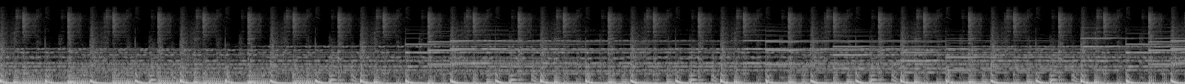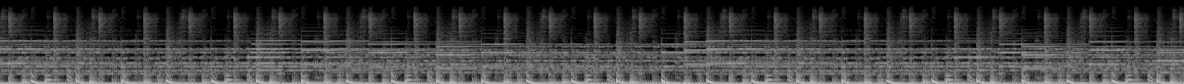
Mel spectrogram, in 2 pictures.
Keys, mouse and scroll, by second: 0.2 click, 1.3 click, 2.1 click, 2.4 click, 2.9 click, 5.1 click, 7.2 click, 7.6 click, 9.4 click, 9.5 click, 9.9 ctrl+z, 9.9 click, 10.9 click, 11.9 ctrl+z, 12.7 click, 14.0 click, 15.2 click, 15.2 click, 16.5 click, 17.4 click, 18.7 click, 19.5 click, 20.4 click, 21.6 click, 23.1 click.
